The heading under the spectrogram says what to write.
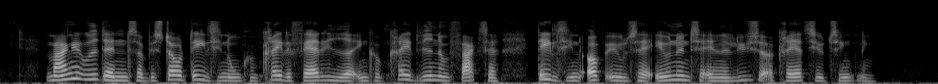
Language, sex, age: Danish, female, 32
